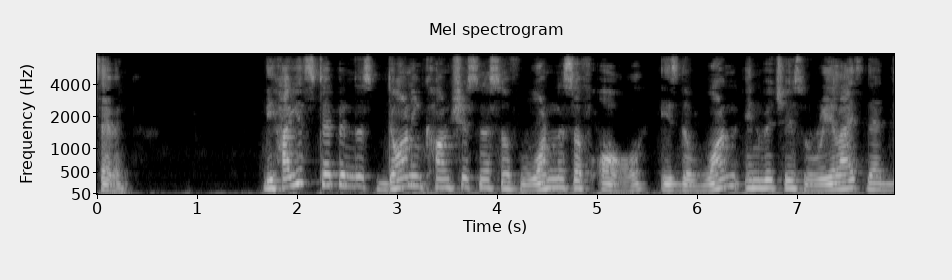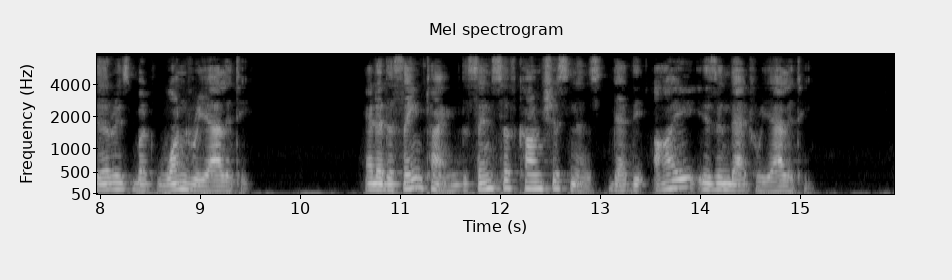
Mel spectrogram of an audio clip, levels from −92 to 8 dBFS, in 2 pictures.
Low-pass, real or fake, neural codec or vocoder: 7.2 kHz; real; none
